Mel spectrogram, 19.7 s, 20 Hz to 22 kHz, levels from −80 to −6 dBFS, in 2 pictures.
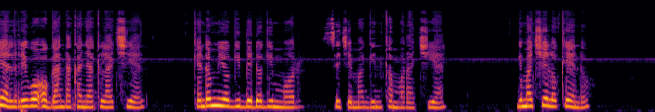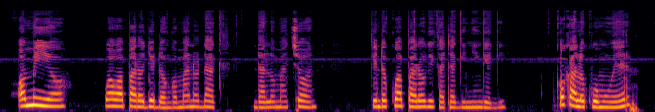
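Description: HE-AAC compression runs throughout the speech, with plainly audible codec damage and nothing above 14.9 kHz. The treble is likely rebuilt by spectral band replication from copied lower bands, which fits a bitrate near 20 kbps, so s sounds come out gritty and lispy.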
